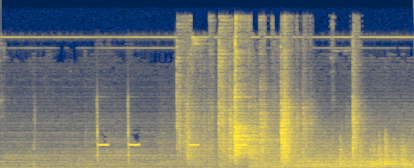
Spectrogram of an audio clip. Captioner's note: beeping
